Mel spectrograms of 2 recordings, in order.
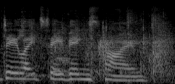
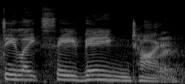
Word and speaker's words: daylight saving time: it's by the way it's not daylight savings time it's daylight saving time did you all say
